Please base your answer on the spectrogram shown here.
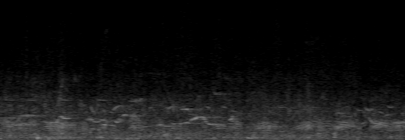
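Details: Several loud, nasal quacks and honks from ducks gliding on a country lake, coming in quick irregular bursts over constant ambient noise, with faint twittering songbirds mixed in behind.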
